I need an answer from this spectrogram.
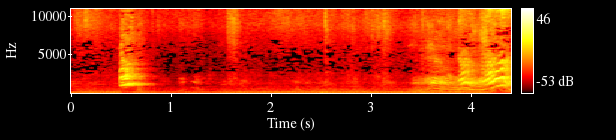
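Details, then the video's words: Puppy learning to bark: one short, sharp yelping bark early on, then a rising, wavering whine-like yelp near the end, over a steady low indoor hum. "Puppies Barking - Cute Puppies Barking Compilation"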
